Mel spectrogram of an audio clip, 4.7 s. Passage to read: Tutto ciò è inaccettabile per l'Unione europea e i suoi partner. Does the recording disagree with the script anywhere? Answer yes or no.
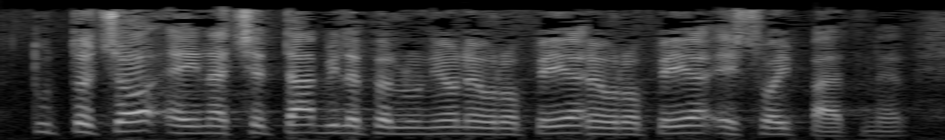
yes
